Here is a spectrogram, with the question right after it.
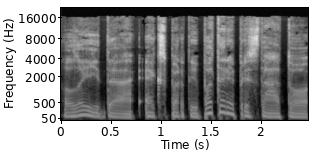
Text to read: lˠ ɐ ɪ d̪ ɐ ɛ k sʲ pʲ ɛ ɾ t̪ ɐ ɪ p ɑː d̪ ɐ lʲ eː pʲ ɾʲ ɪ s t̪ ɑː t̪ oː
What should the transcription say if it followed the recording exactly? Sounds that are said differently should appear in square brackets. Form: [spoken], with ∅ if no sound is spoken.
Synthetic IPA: lˠ ɐ ɪ d̪ ɐ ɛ k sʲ pʲ ɛ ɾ t̪ ɐ ɪ p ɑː [t̪] ɐ [ɾʲ] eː pʲ ɾʲ ɪ s t̪ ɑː t̪ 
